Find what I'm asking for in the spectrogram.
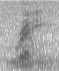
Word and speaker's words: Range: Yes, my name is Athalie, that is spelled A-T-H-A-L-I-E, the last name, Range, R-A-N-G-E.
